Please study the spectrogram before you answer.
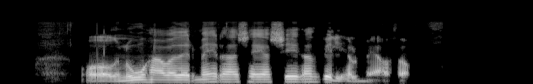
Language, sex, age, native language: Icelandic, male, 40-49, Icelandic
